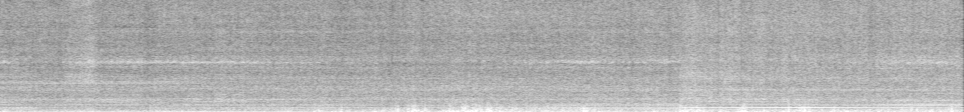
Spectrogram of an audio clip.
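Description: Sportbike engine running steadily at highway cruising speed, heard from the rider's seat. The engine note holds steady and grows slightly louder, with a higher steady tone coming in about ten seconds in.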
